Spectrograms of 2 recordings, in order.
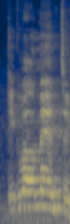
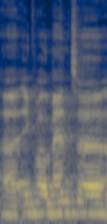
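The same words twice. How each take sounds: First: Igualmente said high and quick, stress on "men"; "igualmente" tossed off high with a falling end; a first, unsure go at "igualmente"; first try at Spanish. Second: A corrected, careful "igualmente"; careful retry. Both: Shown as a demonstration. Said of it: "I'm sorry if I pronounced that incorrectly".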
